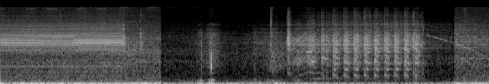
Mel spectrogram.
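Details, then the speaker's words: BMW M3 E36 3.2L SMG, abandoned ten years: steady whirring crank with fast uneven chug, never catches; suspected bad contact, fuel pump runs only intermittently. "Je vais essayer de mettre un petit coup de démarrage. Non, là j'entends pas la pompe tourner. Il doit y avoir un faux contact."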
